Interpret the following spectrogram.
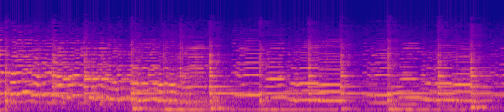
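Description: Harmonium playing a melody in raga Kafi, its reedy notes changing from one to the next, accompanied by tabla strokes.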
